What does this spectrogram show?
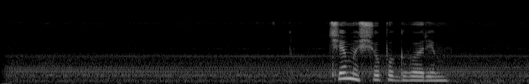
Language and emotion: Russian, neutral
